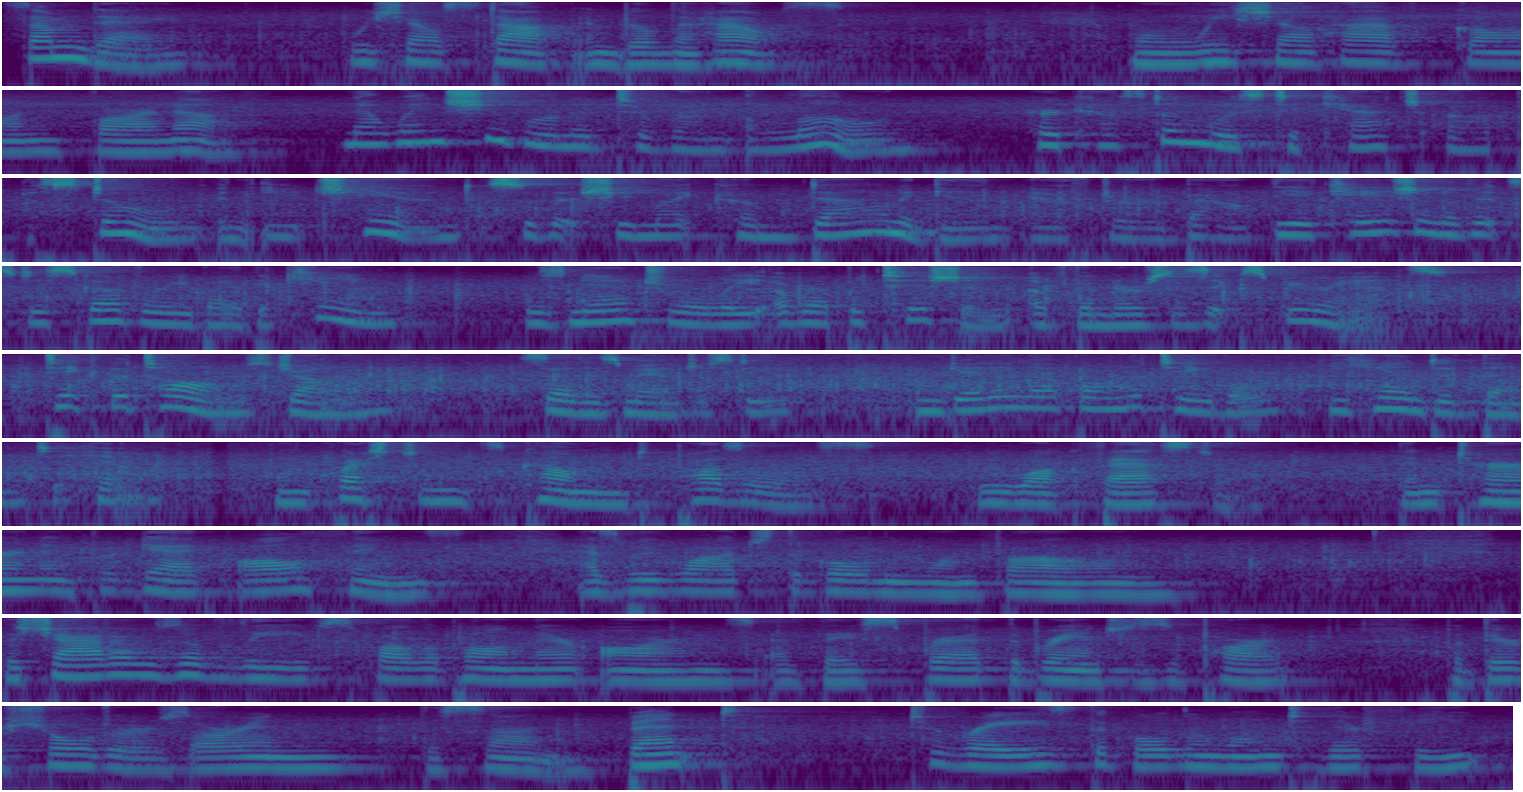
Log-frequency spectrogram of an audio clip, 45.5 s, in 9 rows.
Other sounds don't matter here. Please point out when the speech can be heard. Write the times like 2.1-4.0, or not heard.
0.1-34.5, 35.2-45.5.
